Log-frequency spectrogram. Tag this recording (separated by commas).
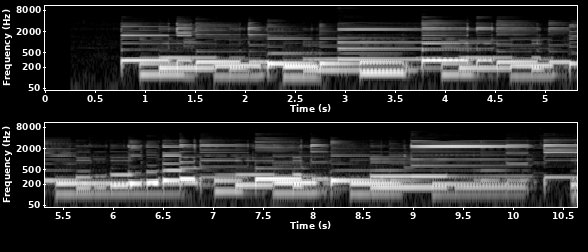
Musical instrument, Guitar, Electric guitar, Plucked string instrument, Bowed string instrument, Music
